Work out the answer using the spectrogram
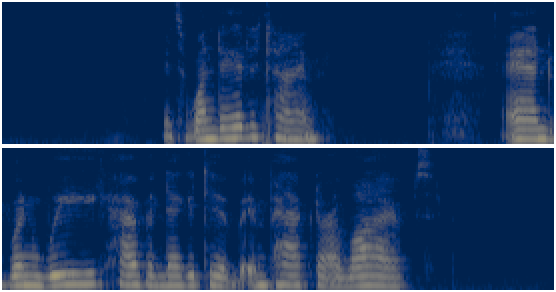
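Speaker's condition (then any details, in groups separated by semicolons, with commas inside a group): Cerebral palsy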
